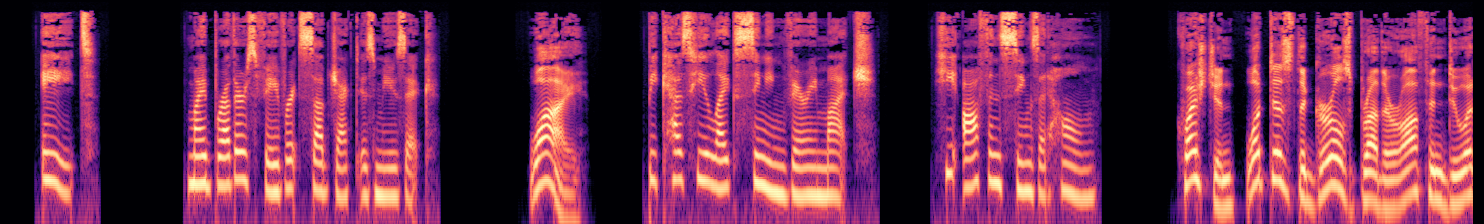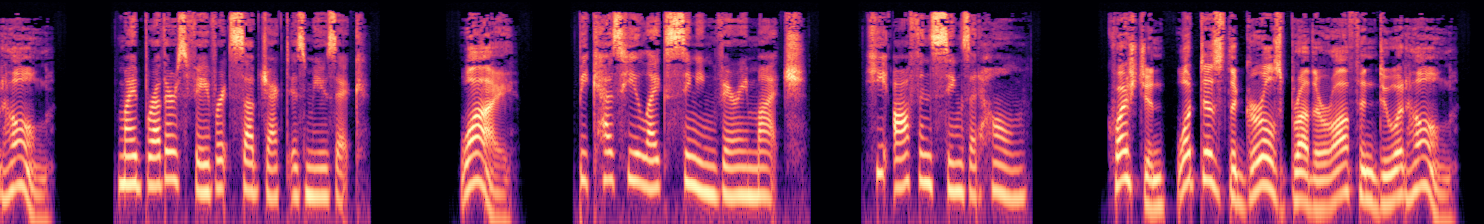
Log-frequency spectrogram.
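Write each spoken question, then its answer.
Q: Question: What does the girl's brother often do at home?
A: He sings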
